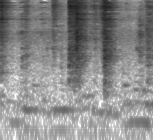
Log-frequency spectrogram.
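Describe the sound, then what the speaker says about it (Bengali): A metal ladle clinks against the sides of a cup of tea being stirred, two clear bright scrapes standing out over a quiet background hum. "এবার আস্তে করে এটাকে নাড়ি দাও।"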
